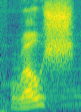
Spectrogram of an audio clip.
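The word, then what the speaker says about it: ראש: And the Shin, you have a one vowel, one syllable word, Rosh.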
